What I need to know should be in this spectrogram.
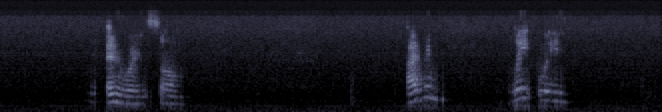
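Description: A boy speaks loudly and with animation close by, in short bursts.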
